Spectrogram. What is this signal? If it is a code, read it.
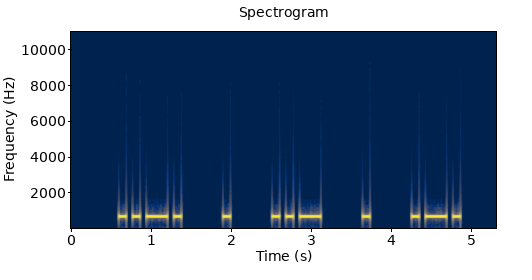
Morse code, heard as a keyed tone, about 14 wpm, spaced as for 10 wpm, 680 Hz. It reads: FEUER
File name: Morsekurs / Witze / Witz 09. November 2021, 50 F70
